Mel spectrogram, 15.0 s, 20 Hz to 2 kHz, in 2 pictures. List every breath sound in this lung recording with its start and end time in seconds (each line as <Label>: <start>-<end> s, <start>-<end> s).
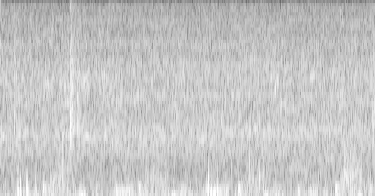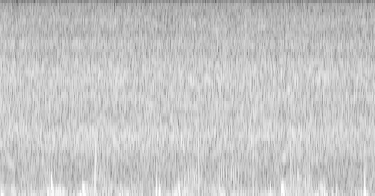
Inhalation: 0.76-1.71 s, 2.64-3.59 s, 4.65-5.60 s, 6.80-7.64 s, 9.10-9.94 s, 11.21-12.14 s, 13.19-14.12 s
